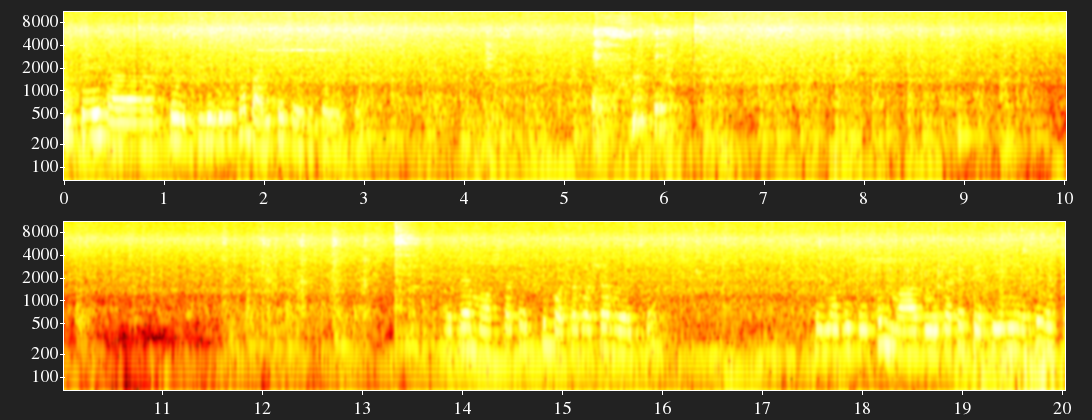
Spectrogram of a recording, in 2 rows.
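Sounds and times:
paste sizzling in oil: 0.0s - 20.0s
steel spatula scraping pan: 2.0s - 9.8s, 11.6s - 13.8s.

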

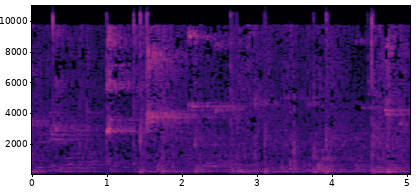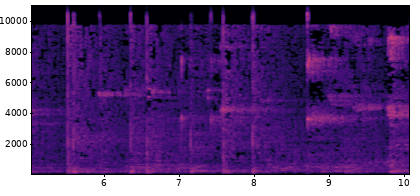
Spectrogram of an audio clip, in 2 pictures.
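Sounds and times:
sneaker squeaks: 0.0s - 10.0s
footfalls on indoor court: 1.2s - 10.0s
basketball bouncing: 1.4s - 8.2s.

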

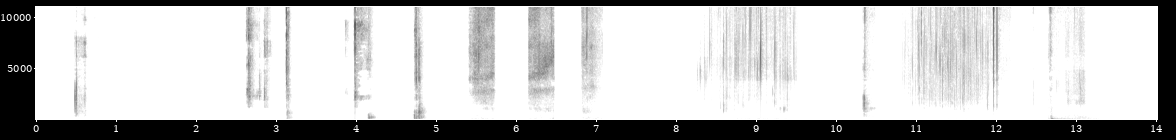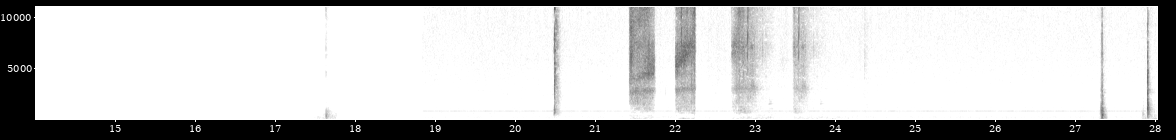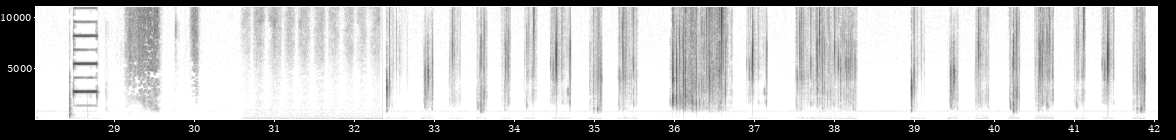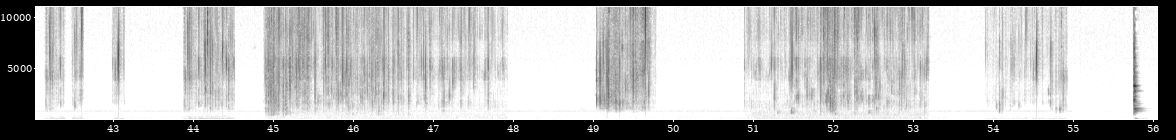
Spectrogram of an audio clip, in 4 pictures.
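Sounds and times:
crackly crunching: 43.9s - 47.9s.

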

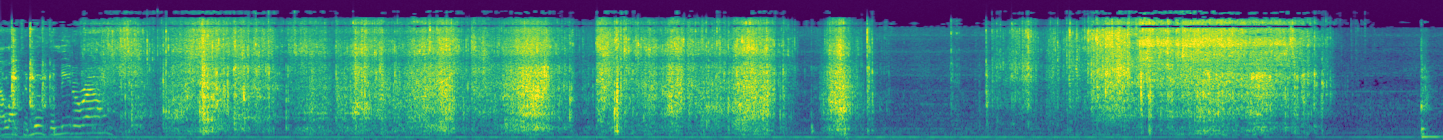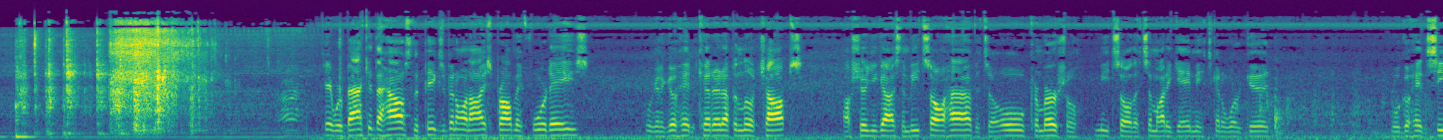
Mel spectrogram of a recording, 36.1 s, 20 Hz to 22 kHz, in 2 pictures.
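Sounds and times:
ice crunching and rattling in cooler: 0.0s - 11.2s, 11.9s - 17.0s, 18.9s - 21.0s.

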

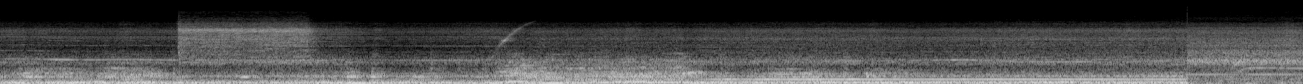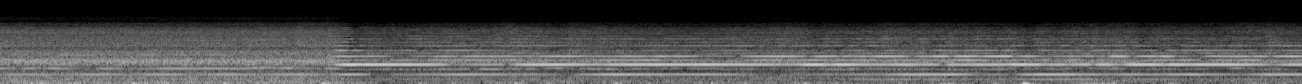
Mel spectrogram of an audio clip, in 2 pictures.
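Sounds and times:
heavy low machine rumble: 0.0s - 16.4s
cnc router whining: 0.0s - 26.0s.

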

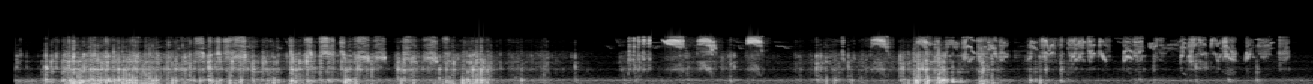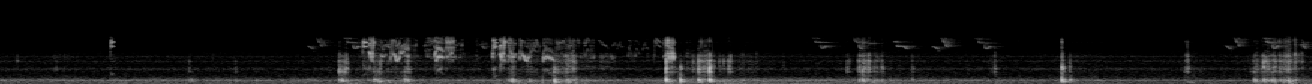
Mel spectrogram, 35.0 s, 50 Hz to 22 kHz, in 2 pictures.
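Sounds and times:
harsh scratchy bird calls: 0.7s - 7.3s, 8.1s - 17.3s, 21.6s - 27.4s, 28.3s - 31.1s, 33.8s - 35.0s.

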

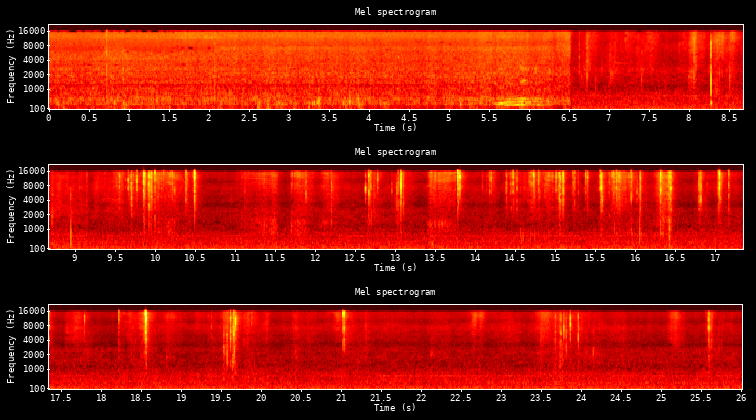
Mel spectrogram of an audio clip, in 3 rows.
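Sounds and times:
steady low rumble: 0.0s - 26.0s
plastic packaging clicks and crackles: 9.5s - 10.6s, 12.6s - 17.5s.

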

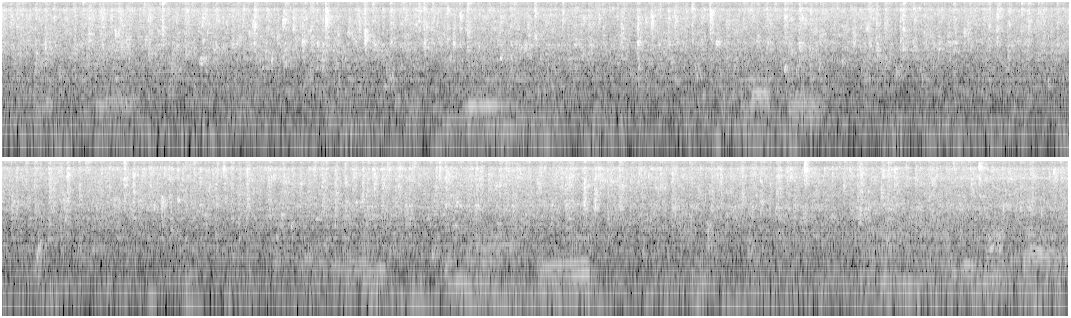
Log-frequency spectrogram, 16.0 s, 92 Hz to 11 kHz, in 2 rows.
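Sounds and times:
water running and splashing: 0.0s - 16.0s
faint voices: 14.5s - 16.0s.

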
